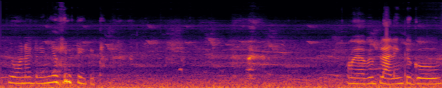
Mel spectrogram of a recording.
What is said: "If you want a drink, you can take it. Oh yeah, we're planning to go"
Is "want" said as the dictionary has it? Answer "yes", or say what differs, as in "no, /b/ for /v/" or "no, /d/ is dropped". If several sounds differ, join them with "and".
no, /t/ is dropped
